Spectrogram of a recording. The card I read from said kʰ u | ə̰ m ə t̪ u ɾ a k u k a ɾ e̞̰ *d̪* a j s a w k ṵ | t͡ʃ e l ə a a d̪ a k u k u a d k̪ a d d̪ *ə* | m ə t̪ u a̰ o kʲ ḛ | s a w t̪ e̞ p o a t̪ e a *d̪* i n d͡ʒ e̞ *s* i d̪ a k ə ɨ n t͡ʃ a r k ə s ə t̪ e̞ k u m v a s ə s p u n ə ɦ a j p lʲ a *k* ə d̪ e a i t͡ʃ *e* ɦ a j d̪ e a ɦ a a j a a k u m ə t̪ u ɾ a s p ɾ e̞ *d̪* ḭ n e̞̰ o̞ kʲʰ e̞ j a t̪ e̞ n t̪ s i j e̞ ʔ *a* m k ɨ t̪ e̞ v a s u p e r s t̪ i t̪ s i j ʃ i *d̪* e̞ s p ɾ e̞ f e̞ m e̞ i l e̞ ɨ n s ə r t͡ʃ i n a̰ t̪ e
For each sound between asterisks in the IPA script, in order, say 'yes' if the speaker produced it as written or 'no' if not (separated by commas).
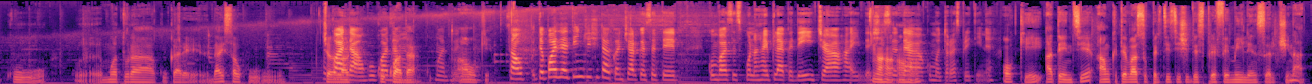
yes, no, no, no, yes, no, no, yes, yes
